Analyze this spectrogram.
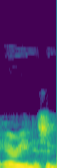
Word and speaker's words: Arianism: the other readers aside arianism here i'm going to pronounce it that way is spelled though a-r-i-a-n-i-s-m uh referring to aries the end of readers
